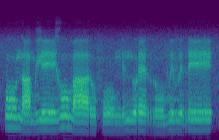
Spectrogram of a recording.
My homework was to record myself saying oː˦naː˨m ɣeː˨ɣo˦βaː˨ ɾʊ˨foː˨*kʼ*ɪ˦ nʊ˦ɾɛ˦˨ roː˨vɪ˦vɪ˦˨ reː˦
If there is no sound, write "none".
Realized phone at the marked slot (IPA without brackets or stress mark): ŋ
